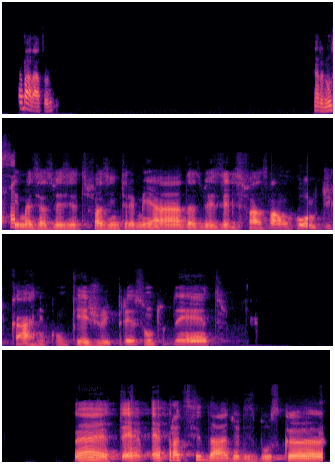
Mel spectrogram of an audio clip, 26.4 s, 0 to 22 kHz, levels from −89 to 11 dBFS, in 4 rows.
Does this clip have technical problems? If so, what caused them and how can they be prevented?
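Yes. From 6.88 s to the end, the speech plays at the wrong speed, about 0.51 times the original rate. Because speed and pitch move together, everything after that point is roughly half as fast and about ten semitones lower, giving a deep, dragging sound. This is likely a clock mismatch, with that section read back at about half the rate it was written at. To prevent it, confirm matching sample rates at every edit and playback stage.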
